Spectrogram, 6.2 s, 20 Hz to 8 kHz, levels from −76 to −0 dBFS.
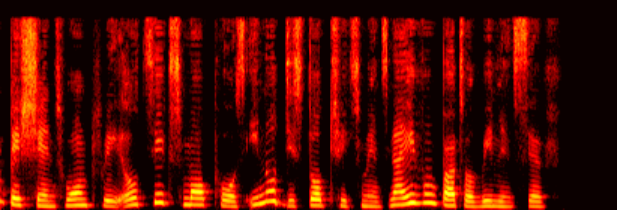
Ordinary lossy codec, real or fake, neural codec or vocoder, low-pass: none; fake; codec, 16 kHz, 1.1 kbps, Voila-Tokenizer; none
